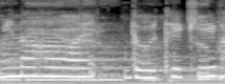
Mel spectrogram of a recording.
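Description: A young woman's high voice drawing out the Bengali words "āmi nā" in long, steady sing-song notes over soft background music.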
